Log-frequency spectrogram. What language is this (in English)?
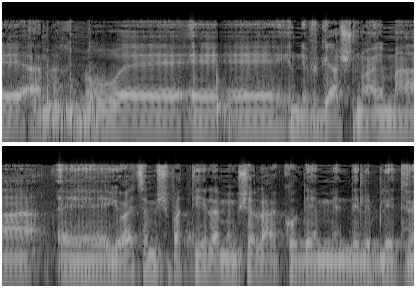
Hebrew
